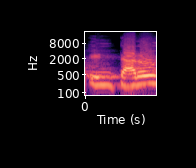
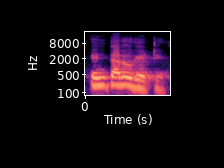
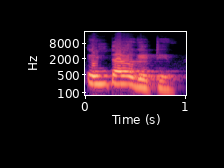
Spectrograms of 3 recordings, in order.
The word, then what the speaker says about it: interrogative: ये देखिए स्पेलिंग है INTERROGATIVE, लेकिन इसको इंटेरो या इंट्रो नहीं पढ़ते, इंटरोगेटिव। क्या पढ़ते हैं? इंटरोगेटिव। नहीं इंटेरो पढ़िएगा और नहीं इंट्रो पढ़िएगा, स्पेलिंग पे ध्यान दीजिएगा।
